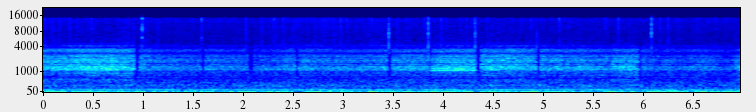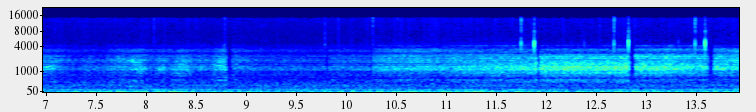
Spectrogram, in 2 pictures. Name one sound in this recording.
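A radio's channel knob clicks several times.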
